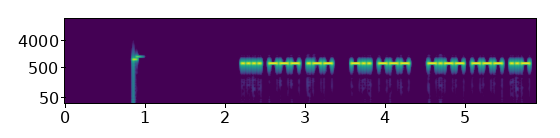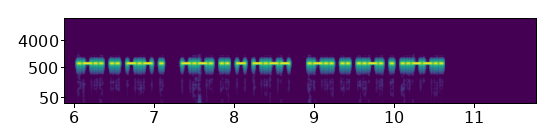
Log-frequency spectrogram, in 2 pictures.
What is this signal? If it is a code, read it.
Morse code, heard as a keyed tone, about 36 wpm, 700 Hz. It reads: HOW DO YOU LIKE CITY LIFE?
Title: Sentences from Top 1000 Words - Review Part 1 - 35wpm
